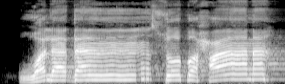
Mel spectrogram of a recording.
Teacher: اخفا حقیقی کیونکہ تنوین کے بعد حروف اخفا کے 15 حرفوں میں سے سین ہے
